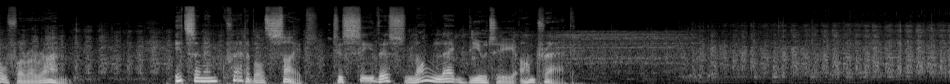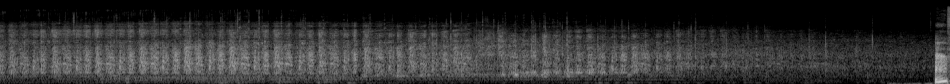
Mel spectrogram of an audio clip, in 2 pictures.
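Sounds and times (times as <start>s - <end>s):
model train wheels clicking on rails: 0.0s - 19.0s.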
